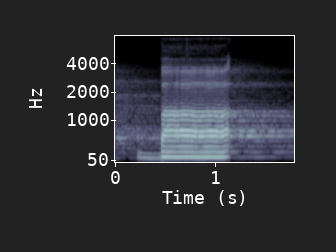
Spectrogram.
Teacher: दोनों होठों का अंदरूनी हिस्सा जो मुंह की तरफ वाला है, वह जब आपस में मिलता है, तो तब बा अदा होता है। · جاتا ہے۔ پھر با کے بارے میں ہم نے پڑھا کہ دونوں ہونٹ جب آپس میں ملتے ہیں اور دونوں ہونٹوں کا اندرونی حصہ جو منہ کی طرف والا ہے وہ جب آپس میں ملتا ہے تو تب با ادا ہوتا ہے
